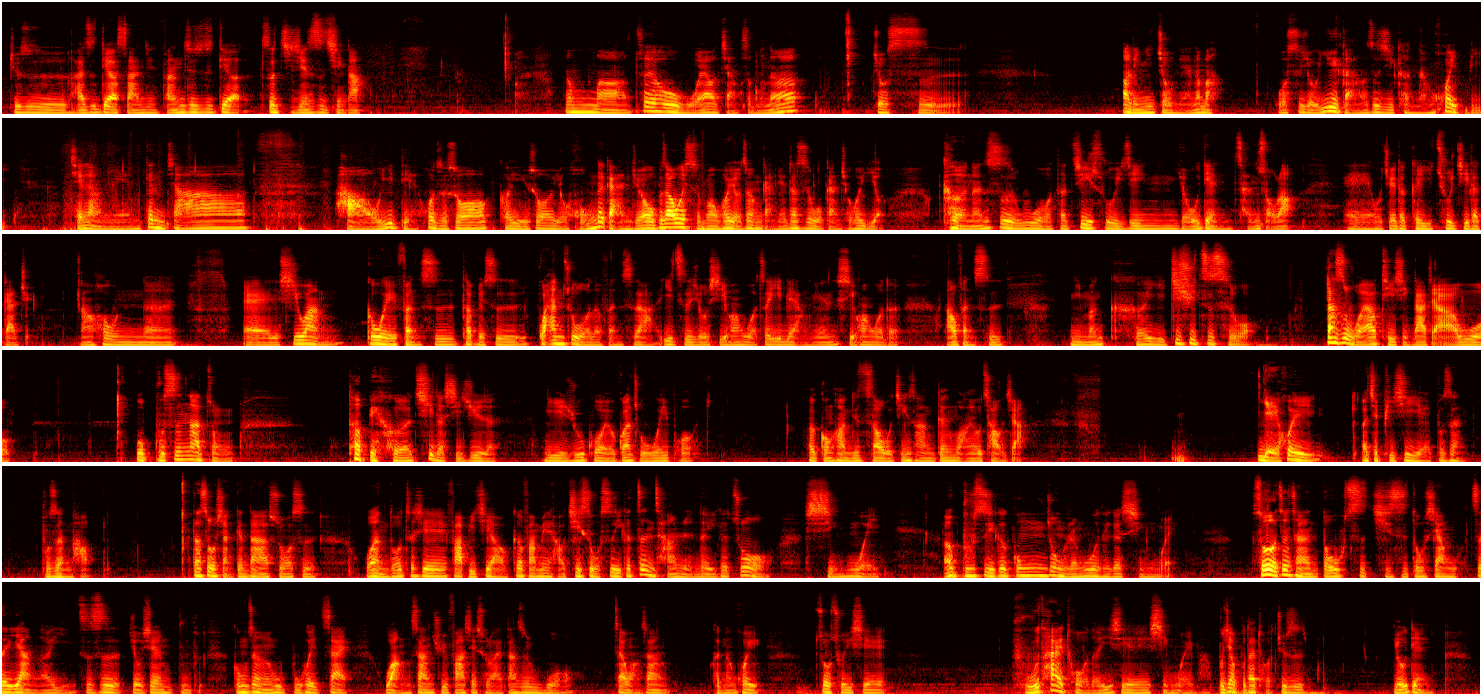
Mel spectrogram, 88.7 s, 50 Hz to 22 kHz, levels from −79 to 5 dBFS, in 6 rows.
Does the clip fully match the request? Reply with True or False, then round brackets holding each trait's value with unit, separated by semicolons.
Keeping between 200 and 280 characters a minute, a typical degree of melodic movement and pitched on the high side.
False (235 characters per minute; 4.2 semitones; 100 Hz)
